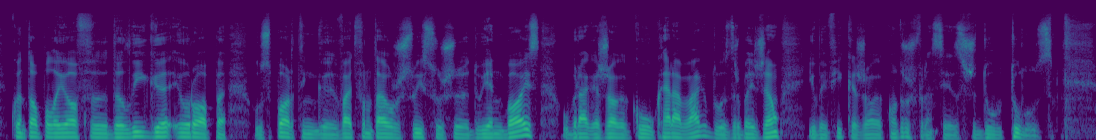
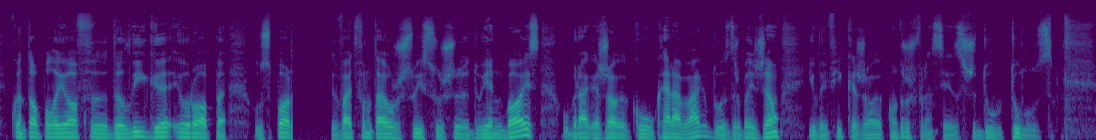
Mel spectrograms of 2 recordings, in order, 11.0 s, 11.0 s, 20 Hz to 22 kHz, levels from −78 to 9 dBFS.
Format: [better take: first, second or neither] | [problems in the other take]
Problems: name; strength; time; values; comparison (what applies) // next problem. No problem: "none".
first | audio cutting out; at 3 s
